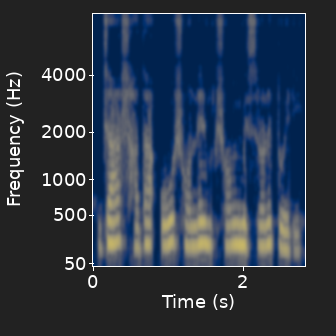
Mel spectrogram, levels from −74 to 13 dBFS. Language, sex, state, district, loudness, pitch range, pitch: Bengali, female, West Bengal, Alipurduar, -16 LUFS, 190-210 Hz, 200 Hz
